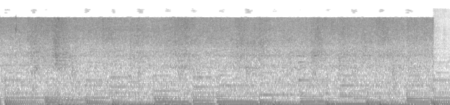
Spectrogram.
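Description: Ham, bacon and mushrooms sautéing in butter in a stainless steel pan: a steady sizzle, stirred with a silicone spatula.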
